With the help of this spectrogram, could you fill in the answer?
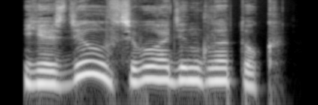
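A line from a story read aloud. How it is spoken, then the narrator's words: Calm reply. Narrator (Russian): спокойно отвечаю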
